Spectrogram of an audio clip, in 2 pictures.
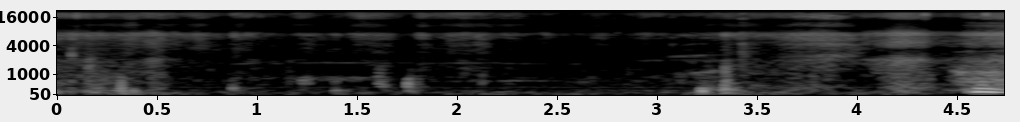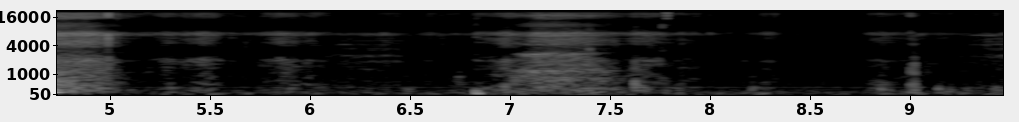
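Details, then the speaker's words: Adult cancer patient two days into chemotherapy, early pre-dawn hours, following hiccups the previous night: a few quiet, dry, non-productive cough bursts in a still room; dry cough. "good morning so as you see i am now dealing with this dry cough"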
